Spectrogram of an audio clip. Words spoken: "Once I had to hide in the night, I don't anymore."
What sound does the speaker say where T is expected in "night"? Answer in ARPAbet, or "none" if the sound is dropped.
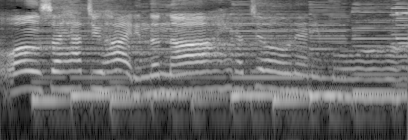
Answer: none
